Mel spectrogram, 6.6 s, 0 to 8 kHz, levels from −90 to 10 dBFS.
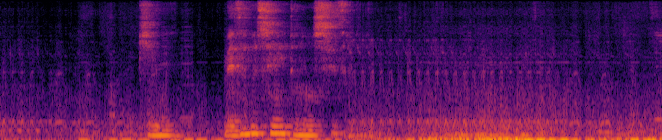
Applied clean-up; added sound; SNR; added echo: neural separator model SepFormer DNS4.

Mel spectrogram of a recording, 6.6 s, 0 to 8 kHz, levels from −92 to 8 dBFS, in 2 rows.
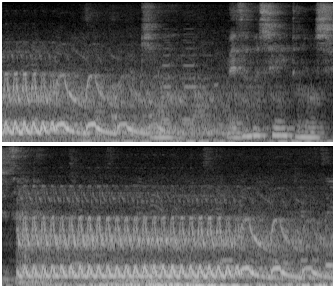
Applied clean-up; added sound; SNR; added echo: none; Motor vehicle (road) / Siren; -5 dB; reverberation time 0.3 s.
